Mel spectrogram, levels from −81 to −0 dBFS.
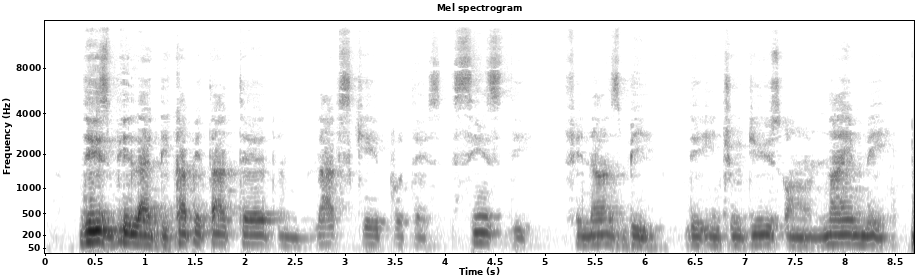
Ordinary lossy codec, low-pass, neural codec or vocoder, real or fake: AAC, 48 kbps; 14.4 kHz; vocoder, 44.1 kHz, 128 mel bands every 512 samples, BigVGAN v2; fake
